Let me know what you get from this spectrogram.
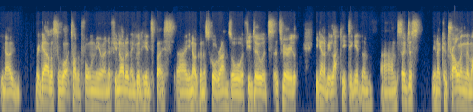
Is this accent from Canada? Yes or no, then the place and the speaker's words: no; New Zealand; as a Kiwi kid growing up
